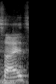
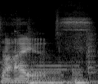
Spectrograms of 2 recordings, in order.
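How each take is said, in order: First: It is said in a plain, normal voice. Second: It is said in a sensual, seductive voice.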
